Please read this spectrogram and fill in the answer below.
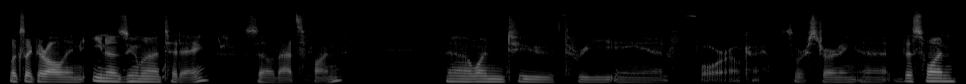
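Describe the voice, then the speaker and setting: A man's voice: mid-range voice, noisy background. A man streaming a game, chatting casually and muttering to himself as he plays. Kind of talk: casual gameplay commentary. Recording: game music loud behind.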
